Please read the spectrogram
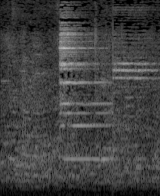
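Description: A temple bell struck twice, about a second in and again just under a second later. Each strike rings on and fades, the second with a higher set of tones, over background voices.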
